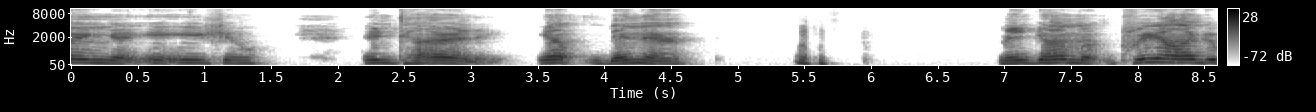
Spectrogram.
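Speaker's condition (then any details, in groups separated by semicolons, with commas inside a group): Cerebral palsy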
